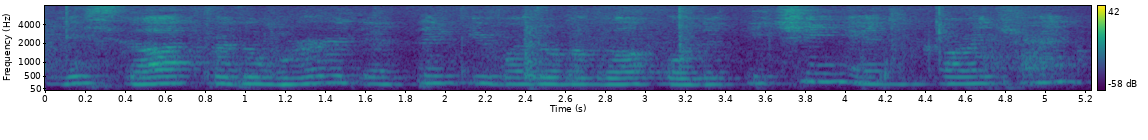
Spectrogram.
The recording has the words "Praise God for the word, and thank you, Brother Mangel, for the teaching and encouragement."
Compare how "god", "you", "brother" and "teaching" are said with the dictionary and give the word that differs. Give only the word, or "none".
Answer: brother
